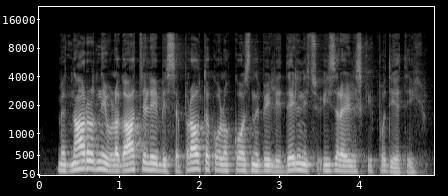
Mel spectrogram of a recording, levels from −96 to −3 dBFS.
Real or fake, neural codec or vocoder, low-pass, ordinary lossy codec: real; none; none; none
